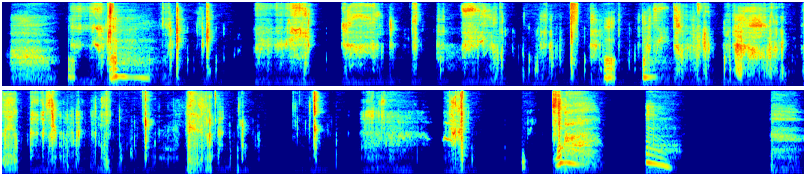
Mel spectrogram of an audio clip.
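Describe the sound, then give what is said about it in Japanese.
Wet kissing sounds of a deep, tongue kiss for about twenty seconds: irregular smacks and slurpy mouth noises, broken up by soft breathy sighs and exhales, with no talking. “キスしてしまったな。”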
